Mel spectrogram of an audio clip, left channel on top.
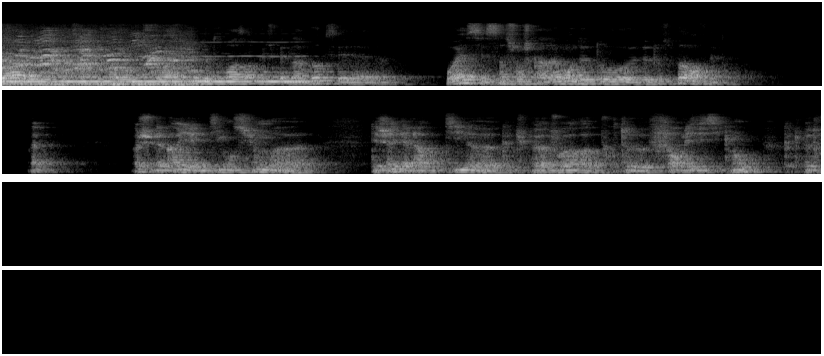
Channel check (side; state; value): right; silent; digital silence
